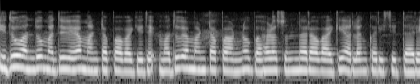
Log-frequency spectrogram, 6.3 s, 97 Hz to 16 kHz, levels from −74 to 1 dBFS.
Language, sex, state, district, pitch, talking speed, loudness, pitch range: Kannada, female, Karnataka, Dharwad, 230 Hz, 85 wpm, -13 LUFS, 220-240 Hz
